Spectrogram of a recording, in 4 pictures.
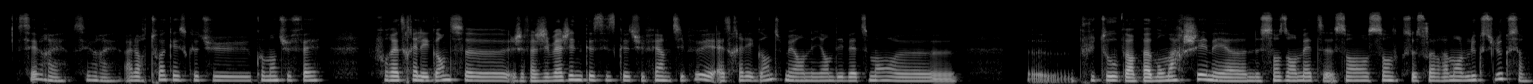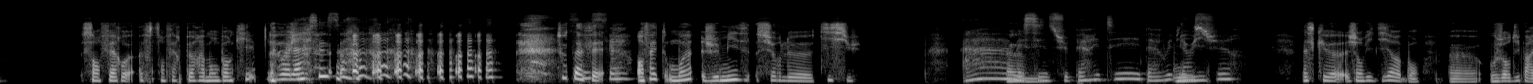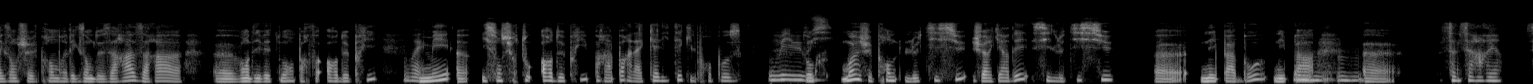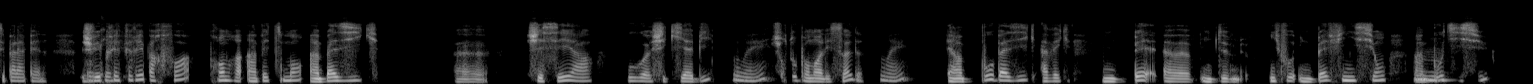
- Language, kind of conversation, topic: French, podcast, Comment les vêtements influencent-ils ton humeur au quotidien ?
- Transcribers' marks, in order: laughing while speaking: "Voilà, c'est ça"; laugh; tapping; other background noise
